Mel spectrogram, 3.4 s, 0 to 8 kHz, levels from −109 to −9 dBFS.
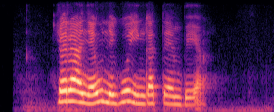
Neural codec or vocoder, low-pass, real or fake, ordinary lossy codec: none; 7.2 kHz; real; Opus, 32 kbps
